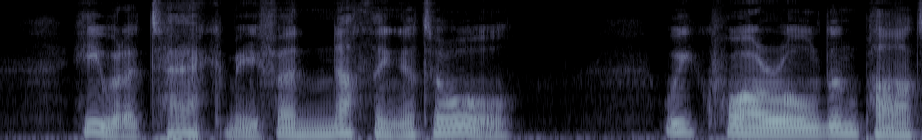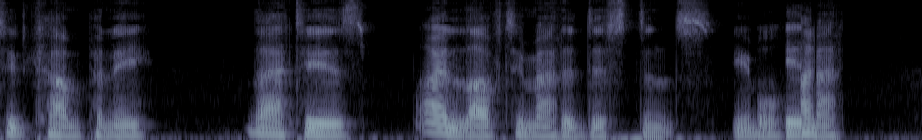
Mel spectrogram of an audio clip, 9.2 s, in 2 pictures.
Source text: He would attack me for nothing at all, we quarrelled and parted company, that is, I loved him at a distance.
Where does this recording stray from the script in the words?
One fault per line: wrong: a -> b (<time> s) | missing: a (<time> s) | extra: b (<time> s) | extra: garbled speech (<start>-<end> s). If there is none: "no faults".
extra: garbled speech (8.3-8.8 s)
